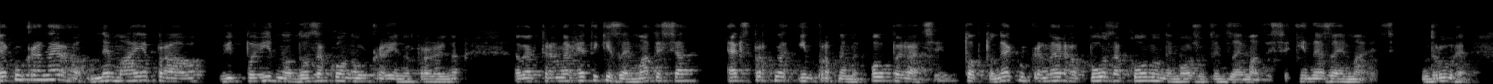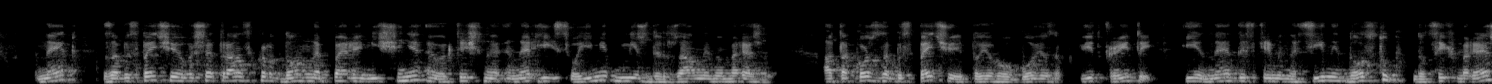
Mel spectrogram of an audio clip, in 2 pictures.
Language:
Ukrainian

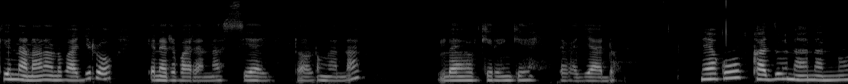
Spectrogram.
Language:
Masai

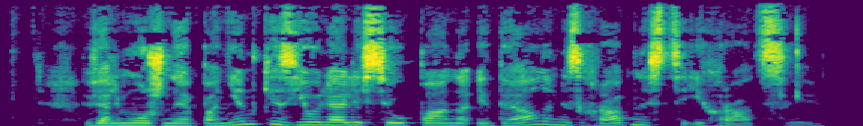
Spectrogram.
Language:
Belarusian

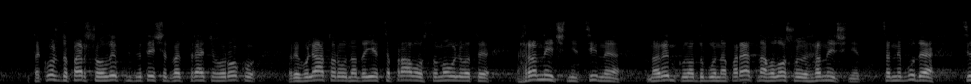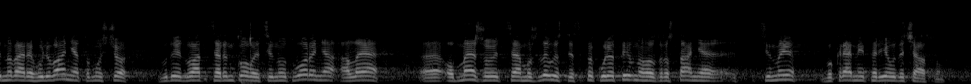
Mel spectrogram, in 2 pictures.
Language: Ukrainian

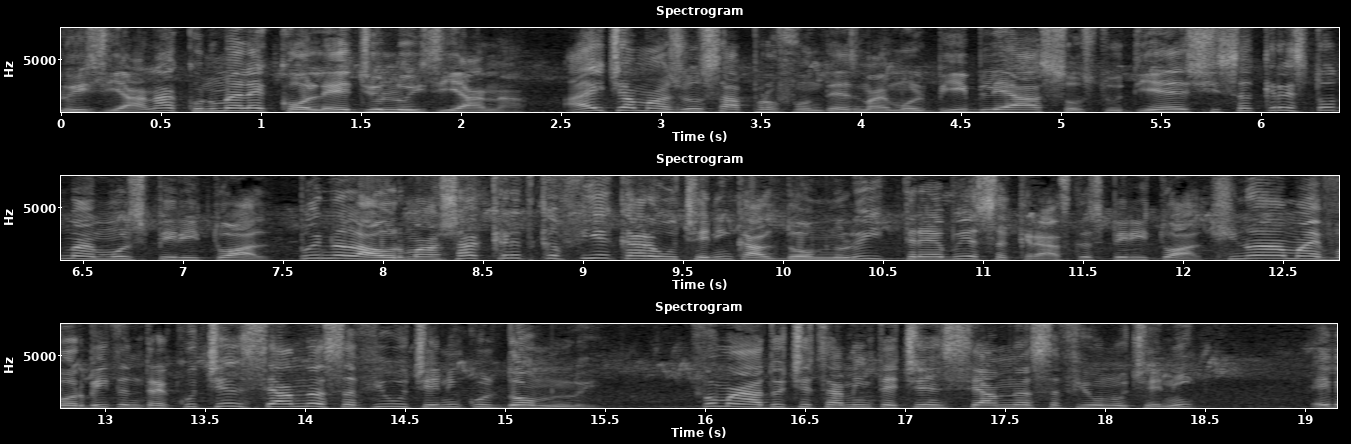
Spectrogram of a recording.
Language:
Romanian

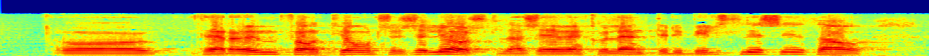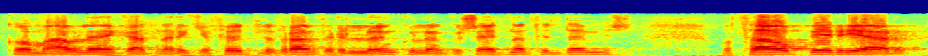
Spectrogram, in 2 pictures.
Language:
Icelandic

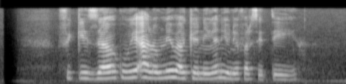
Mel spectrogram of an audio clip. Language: Javanese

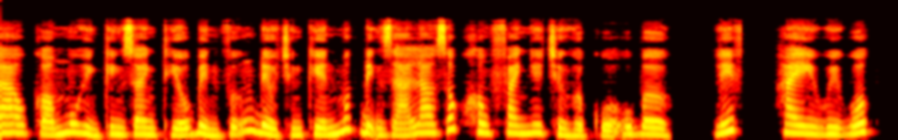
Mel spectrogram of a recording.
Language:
Vietnamese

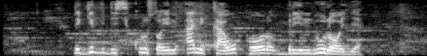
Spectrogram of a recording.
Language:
Esperanto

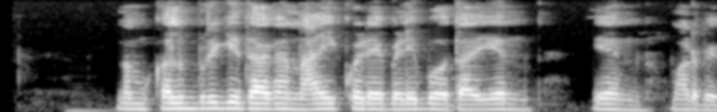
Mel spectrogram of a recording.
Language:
Kannada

